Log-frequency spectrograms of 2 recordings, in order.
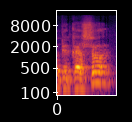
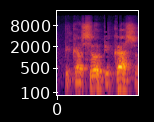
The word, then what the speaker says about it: Пикассо: А Пабло Пикассо, Пикассо, на самом деле по-разному произносят, но... Я заглядывал в словарь, можно и так, Пикассо, буду говорить так.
